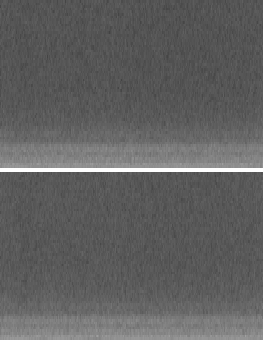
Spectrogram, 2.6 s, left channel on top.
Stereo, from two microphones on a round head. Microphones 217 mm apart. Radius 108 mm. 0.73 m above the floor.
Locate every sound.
Only background noise.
